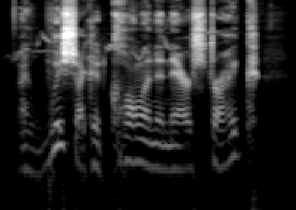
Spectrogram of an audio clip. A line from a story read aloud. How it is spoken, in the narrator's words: mumbled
